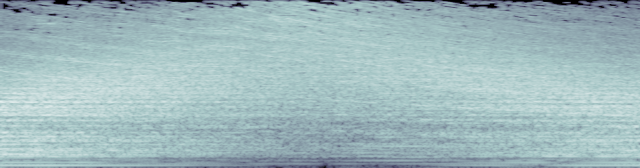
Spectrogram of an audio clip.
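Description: Intro music for an animated title sequence: a long rushing whoosh swells up and slowly fades, while the low bass drone drops out about two seconds in and comes back near the end.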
